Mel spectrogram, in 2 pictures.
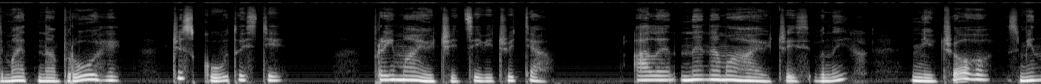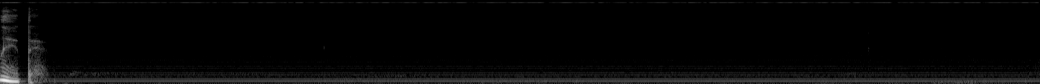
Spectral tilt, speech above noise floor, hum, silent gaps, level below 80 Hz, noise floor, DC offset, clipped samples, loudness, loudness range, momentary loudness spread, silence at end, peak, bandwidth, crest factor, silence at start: -8 dB/octave; 44 dB; none; none; -48 dBFS; -54 dBFS; under 0.1%; under 0.1%; -11 LUFS; 4 LU; 10 LU; 10.1 s; 0 dBFS; over 20 kHz; 14 dB; 0 s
